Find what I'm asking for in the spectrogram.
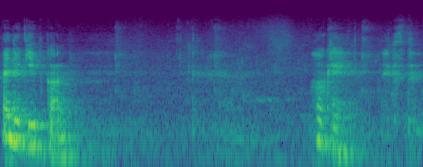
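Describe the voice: Strong room echo surrounds a woman talking at a moderate pace, her medium pitch rising and falling in big swings.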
